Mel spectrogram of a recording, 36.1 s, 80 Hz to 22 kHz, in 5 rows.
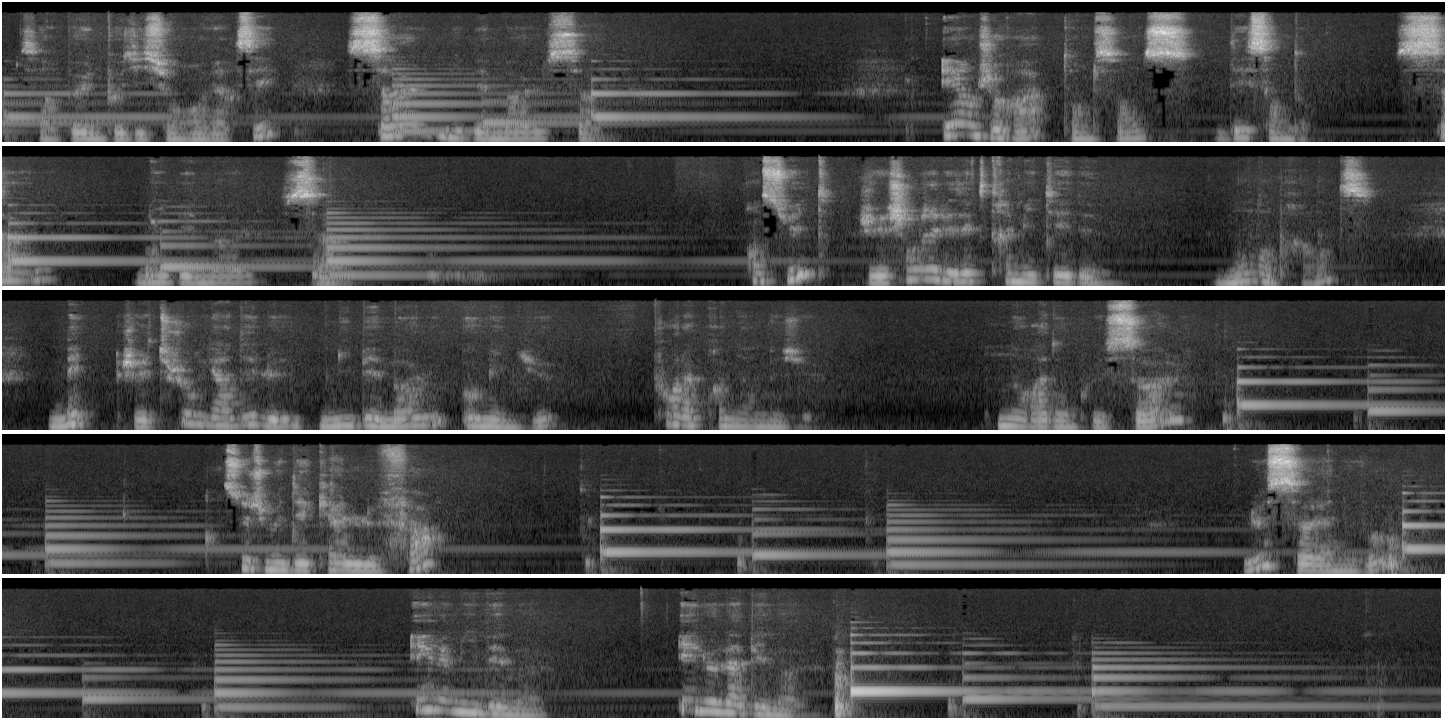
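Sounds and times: piano notes ringing: 0.0s - 14.1s, 20.1s - 36.0s.

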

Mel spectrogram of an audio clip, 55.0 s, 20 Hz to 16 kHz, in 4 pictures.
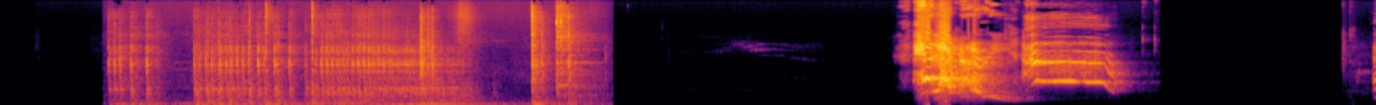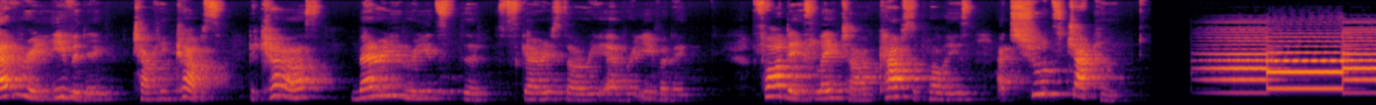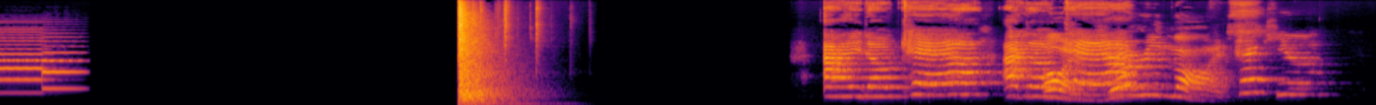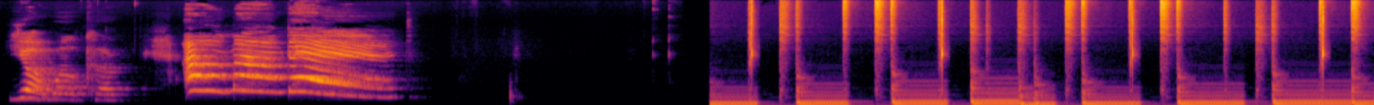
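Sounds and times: door creaking: 1.0s - 6.2s
two-tone police siren: 25.8s - 28.4s.

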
